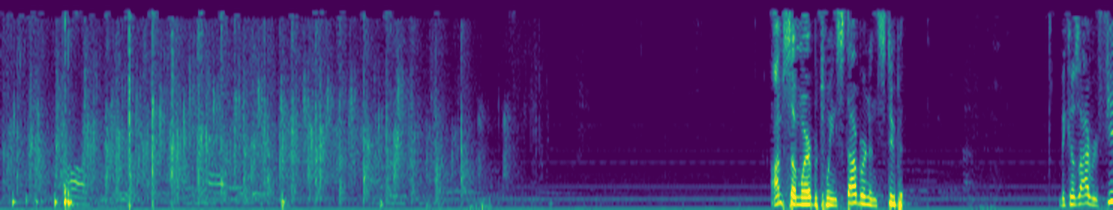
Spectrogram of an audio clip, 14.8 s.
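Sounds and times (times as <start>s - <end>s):
audience clapping hands: 0.0s - 7.3s
speech: 10.3s - 12.2s, 14.2s - 14.8s.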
